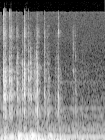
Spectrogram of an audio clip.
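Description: Computer keyboard typing while configuring ASA failover, a quick burst of close, crisp key clicks ending with a final press, alone without talk.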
